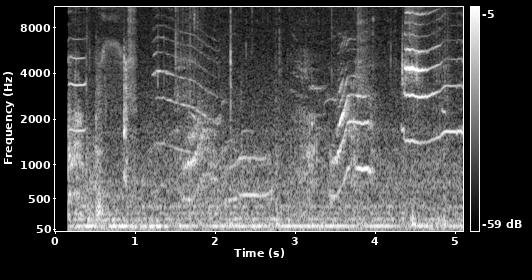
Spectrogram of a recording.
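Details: Munchkin kitten, 45 days old, giving thin high mews that rise and fall, several spread through the clip with the loudest near the end, over a low steady indoor hum.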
